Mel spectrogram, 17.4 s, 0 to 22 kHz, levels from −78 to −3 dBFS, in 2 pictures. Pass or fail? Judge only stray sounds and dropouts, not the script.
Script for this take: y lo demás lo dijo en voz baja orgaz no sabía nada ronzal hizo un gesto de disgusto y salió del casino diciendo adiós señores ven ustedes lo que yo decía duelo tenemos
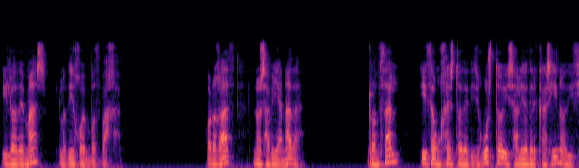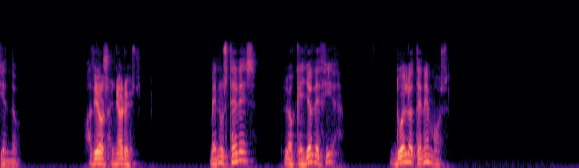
pass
